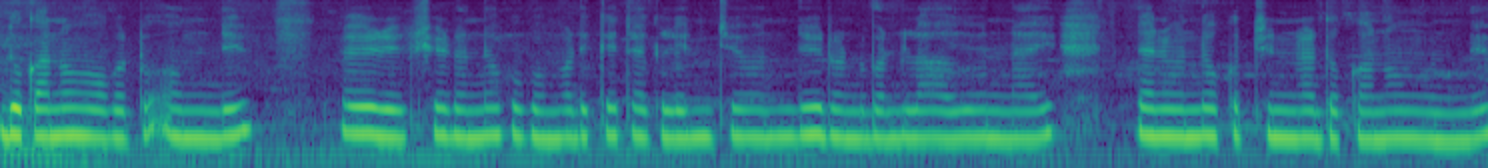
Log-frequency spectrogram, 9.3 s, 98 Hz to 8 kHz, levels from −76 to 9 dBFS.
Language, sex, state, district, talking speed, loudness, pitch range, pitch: Telugu, female, Andhra Pradesh, Krishna, 130 wpm, -18 LUFS, 220-235 Hz, 225 Hz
